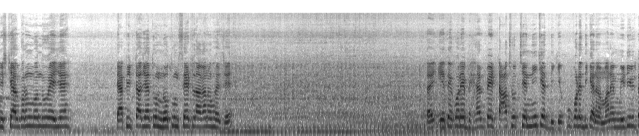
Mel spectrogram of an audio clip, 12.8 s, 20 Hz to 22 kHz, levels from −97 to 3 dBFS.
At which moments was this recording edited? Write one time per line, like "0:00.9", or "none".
none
